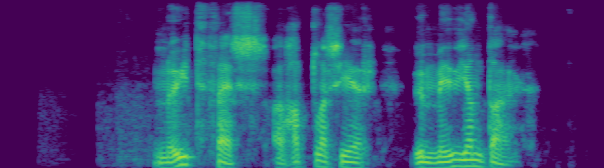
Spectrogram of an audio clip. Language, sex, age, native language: Icelandic, male, 20-29, Icelandic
